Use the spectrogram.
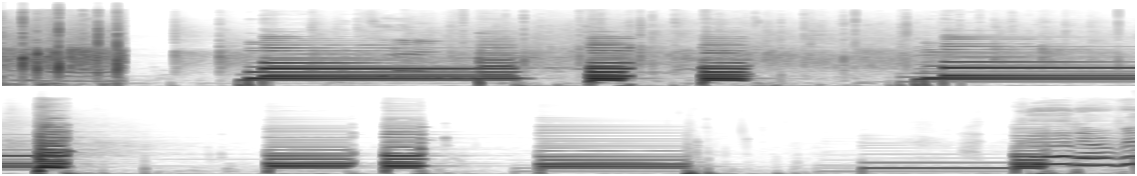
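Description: A brief burst of applause from a full hall gives way to a live song performed on stage: sustained, melodic sung or played phrases in separate bursts with short pauses between them, fairly loud throughout.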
